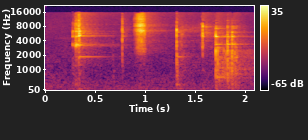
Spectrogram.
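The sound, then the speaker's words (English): Several bright clinks of beer glasses in a toast ring out in quick succession, a few close together near the end, with a faint clatter between them and no voices. “Cheers.”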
